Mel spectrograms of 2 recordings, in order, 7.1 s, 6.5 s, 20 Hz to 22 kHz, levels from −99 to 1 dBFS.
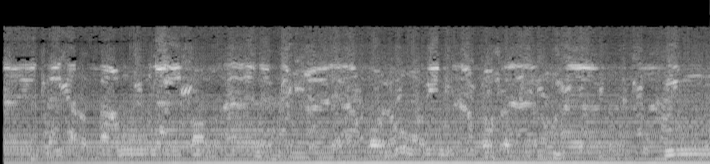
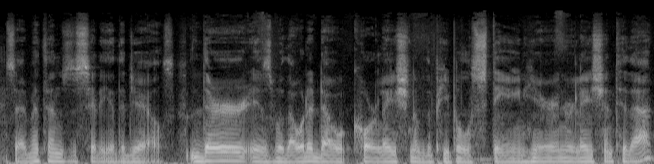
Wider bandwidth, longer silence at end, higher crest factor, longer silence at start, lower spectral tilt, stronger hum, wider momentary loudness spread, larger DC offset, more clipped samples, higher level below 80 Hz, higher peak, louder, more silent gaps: second, 11.5 kHz vs 15 kHz; about the same, 0 s vs 0 s; about the same, 16 dB vs 16 dB; about the same, 0.05 s vs 0 s; second, -3.5 dB/octave vs -6 dB/octave; first, 50 Hz at -25 dBFS vs none; about the same, 7 LU vs 5 LU; neither; neither; first, -26 dBFS vs -46 dBFS; first, -4 dBFS vs -14 dBFS; first, -20 LUFS vs -31 LUFS; neither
